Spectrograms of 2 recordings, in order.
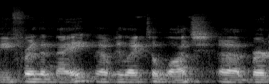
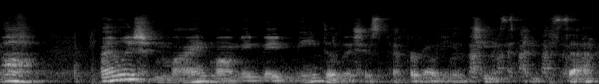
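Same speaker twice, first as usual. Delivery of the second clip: softer, passive-aggressive sigh; hint at it pointedly; wistful dig at the wife; 5 semitones lower, 10 dB quieter than usual. Retold or imitated. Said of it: "Very passive-aggressively".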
